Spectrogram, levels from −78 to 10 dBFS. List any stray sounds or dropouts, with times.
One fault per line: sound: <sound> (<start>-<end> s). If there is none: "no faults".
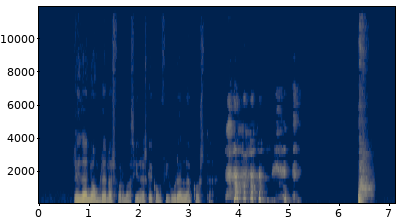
sound: laugh (3.7-5.3 s)
sound: bark (6.4-6.7 s)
